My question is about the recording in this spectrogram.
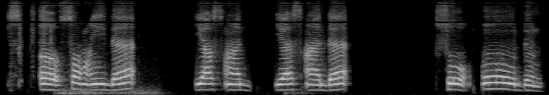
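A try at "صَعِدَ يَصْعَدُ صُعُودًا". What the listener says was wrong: Taib, so'ida yas'adu su'udun. Nah, sana kita berikan dhammah saja ya, yas'adu. Yas'adu su'udun.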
